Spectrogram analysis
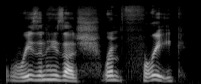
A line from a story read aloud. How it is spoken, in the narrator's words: Yusuke muttered to himself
